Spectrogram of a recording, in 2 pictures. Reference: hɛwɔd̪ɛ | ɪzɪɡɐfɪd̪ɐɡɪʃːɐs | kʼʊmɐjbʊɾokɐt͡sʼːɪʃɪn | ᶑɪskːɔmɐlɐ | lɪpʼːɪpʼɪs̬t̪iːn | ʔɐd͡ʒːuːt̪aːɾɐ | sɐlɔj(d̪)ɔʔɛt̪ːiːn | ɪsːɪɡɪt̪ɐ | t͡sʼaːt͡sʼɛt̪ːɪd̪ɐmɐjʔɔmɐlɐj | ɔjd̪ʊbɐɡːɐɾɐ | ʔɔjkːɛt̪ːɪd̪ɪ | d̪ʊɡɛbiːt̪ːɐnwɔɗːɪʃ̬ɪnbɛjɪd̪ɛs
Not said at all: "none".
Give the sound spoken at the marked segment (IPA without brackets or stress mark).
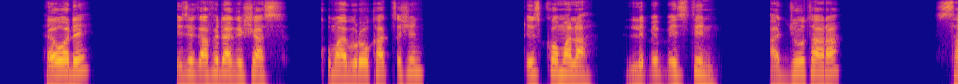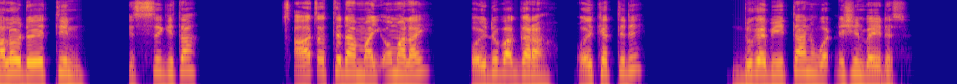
d̪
